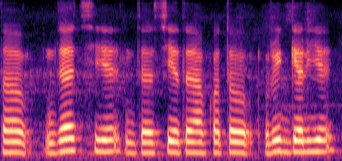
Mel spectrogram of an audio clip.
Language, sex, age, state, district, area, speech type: Maithili, female, 45-60, Bihar, Madhepura, rural, spontaneous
